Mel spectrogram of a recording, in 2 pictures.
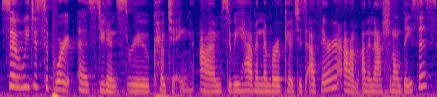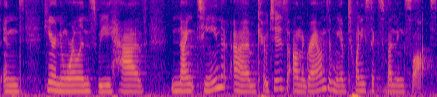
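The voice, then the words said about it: Midwestern American accent. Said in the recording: “your accent doesn't sound anything like what you look like ... You sound like you come from California or something ... Just a beautiful Midwesterner's accent ... Midwestern ... that California girl type ... I thought you sounded like a surfer.”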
